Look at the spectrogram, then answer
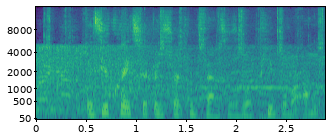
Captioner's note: voiceover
